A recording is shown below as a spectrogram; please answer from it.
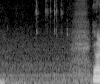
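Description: Several faint, scattered clicks of a computer mouse in a quiet room, followed by a man's voice starting right at the end.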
